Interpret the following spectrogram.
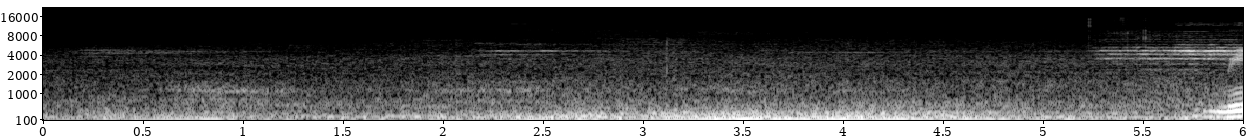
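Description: A low, steady mechanical rumble, like a vehicle engine, that swells to its loudest around the middle and eases off near the end.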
